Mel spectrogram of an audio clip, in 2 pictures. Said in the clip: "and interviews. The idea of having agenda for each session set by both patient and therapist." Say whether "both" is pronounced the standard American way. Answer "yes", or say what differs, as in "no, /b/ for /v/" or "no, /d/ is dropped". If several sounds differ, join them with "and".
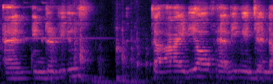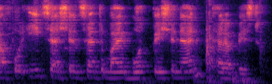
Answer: no, /t/ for /θ/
